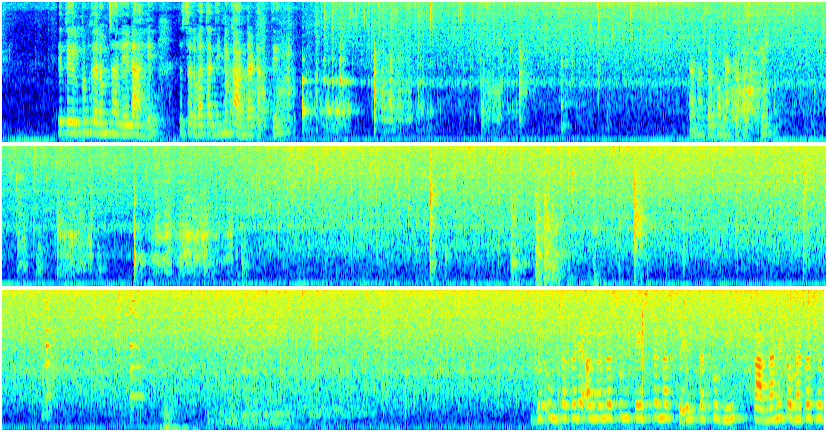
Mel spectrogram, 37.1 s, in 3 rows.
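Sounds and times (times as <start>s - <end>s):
vegetables sizzling in hot oil: 4.2s - 37.0s.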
